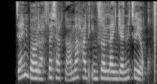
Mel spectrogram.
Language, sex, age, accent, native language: Uzbek, female, 12-17, Farg'ona, Uzbek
